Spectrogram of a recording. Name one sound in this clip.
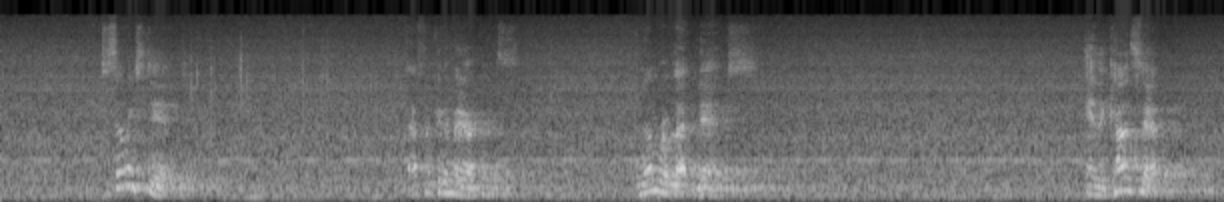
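An elderly man speaks calmly through a microphone in short phrases, with pauses.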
